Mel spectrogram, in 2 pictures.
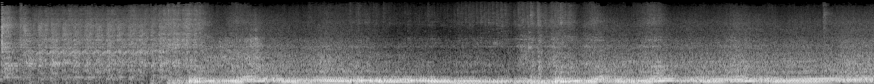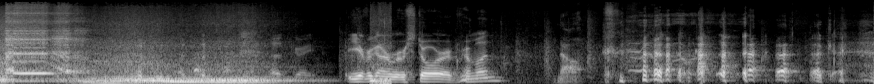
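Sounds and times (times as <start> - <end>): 
car engine cranking over, catching and revving: 0.0 - 12.7
laughter: 10.0 - 11.8, 14.8 - 17.4
speech: 12.3 - 15.8.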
